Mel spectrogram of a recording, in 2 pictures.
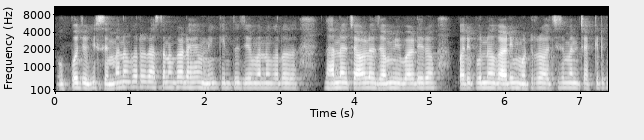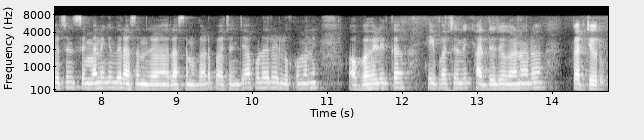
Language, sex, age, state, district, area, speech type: Odia, female, 30-45, Odisha, Nayagarh, rural, spontaneous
